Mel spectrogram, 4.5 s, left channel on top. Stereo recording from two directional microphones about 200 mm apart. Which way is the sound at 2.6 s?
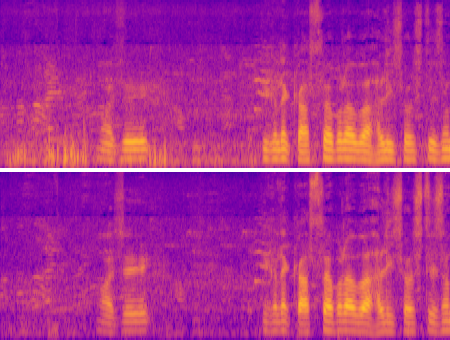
5° right (ahead or behind).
